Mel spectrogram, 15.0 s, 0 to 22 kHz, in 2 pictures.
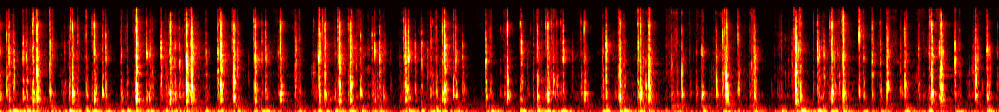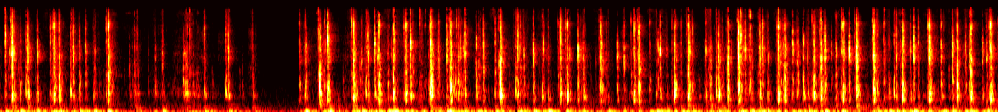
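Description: Fingertips of one hand type rapidly on a bamboo wood computer keyboard with wooden keycaps, producing a dense stream of short, dry, bright clicks and taps. The typing runs steadily over a faint low hum, pausing briefly just before the 10-second mark before resuming at the same quick pace.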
